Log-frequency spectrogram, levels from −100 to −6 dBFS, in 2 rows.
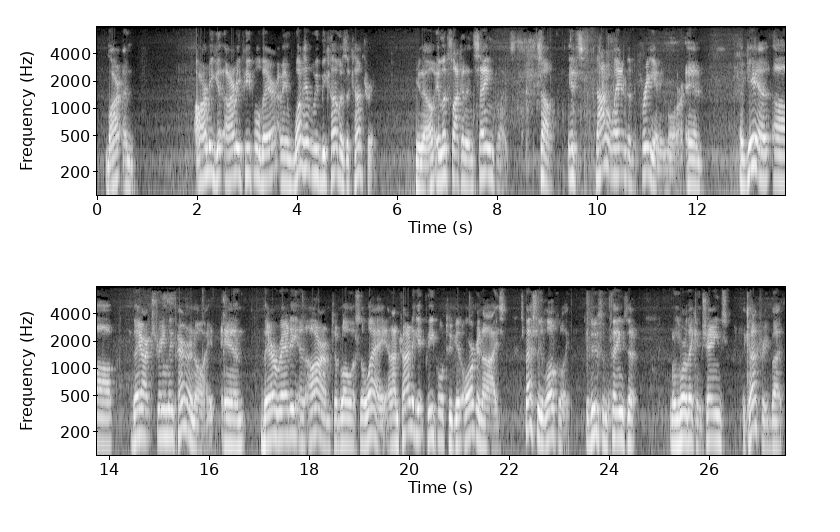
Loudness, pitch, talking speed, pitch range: -17 LUFS, 150 Hz, 155 wpm, 135-175 Hz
